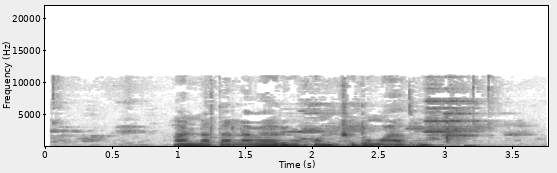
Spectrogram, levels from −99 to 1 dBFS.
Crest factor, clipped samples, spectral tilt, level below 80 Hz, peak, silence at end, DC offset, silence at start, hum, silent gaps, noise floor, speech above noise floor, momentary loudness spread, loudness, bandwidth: 16 dB; under 0.1%; -6 dB/octave; -58 dBFS; -14 dBFS; 0.2 s; under 0.1%; 0.05 s; none; none; -55 dBFS; 27 dB; 15 LU; -29 LUFS; 11.5 kHz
